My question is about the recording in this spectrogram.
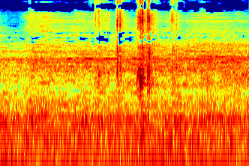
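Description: Crinkling and crackling of a push-up ice pop's paper lid being peeled off its cardboard tube: a short cluster of sharp crackles starting about a second in.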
